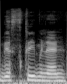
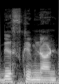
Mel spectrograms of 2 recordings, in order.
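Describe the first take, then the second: First: डिस्क्रिमिनेंट with an E sound in the last syllable; डिस्क्रिमिनेंट pronounced dis-kri-mi-NENT, not "-naant"; "nent" ending. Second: डिस्क्रिमिनेंट with a long AA in the last syllable; डिस्क्रिमिनेंट pronounced dis-kri-mi-NAANT, not "-nent"; "naant" ending. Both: Shown as a demonstration. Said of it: "pronunciation में ज़्यादा बहस नहीं".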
